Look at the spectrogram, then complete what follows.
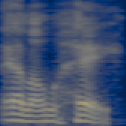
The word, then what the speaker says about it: elohei: he lists only elohei which is not the plural like elohim it's ello hey so i thought she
